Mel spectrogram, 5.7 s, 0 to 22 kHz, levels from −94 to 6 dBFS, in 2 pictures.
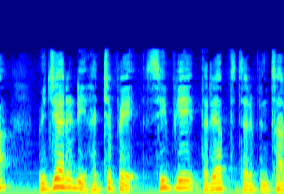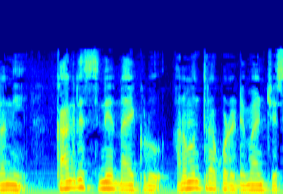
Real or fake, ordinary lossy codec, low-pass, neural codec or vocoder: real; none; none; none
